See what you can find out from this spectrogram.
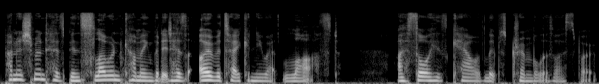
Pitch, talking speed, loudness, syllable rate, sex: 175 Hz, 220 wpm, -21 LUFS, 6.2 syllables/s, female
